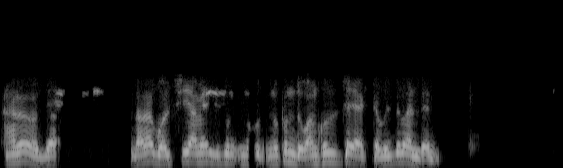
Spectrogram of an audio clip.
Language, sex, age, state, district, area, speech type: Bengali, male, 18-30, West Bengal, Howrah, urban, conversation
